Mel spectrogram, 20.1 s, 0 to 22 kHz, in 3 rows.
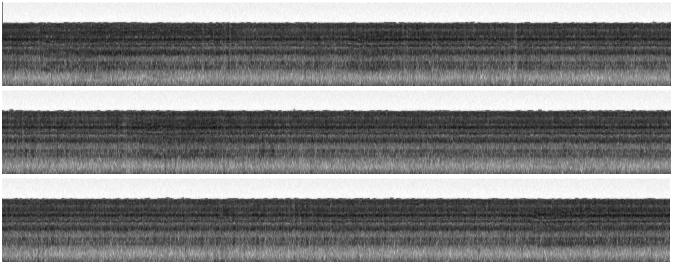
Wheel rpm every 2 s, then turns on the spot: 220, 230, 230, 240, 230, 230, 230, 240, 230, 230.
none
